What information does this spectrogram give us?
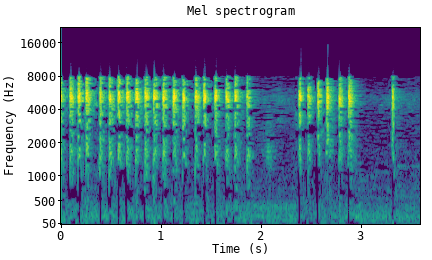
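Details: House sparrows fighting, from a tutor recording used to train songbirds: fast, harsh chattering notes in two dense bursts of roughly fifteen and seven chirps, then one lone chip near the end.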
